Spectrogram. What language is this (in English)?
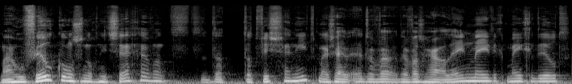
Dutch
